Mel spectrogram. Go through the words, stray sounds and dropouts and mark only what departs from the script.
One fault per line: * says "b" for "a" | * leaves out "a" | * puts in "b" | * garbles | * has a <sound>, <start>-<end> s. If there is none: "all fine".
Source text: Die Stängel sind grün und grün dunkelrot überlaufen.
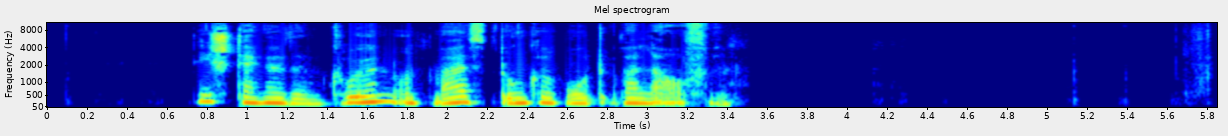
* says "meist" for "grün"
